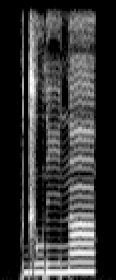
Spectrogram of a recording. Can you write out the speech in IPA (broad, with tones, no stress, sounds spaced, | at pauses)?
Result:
d͡ʒ u˧ ɾ iː˧ n ã˦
